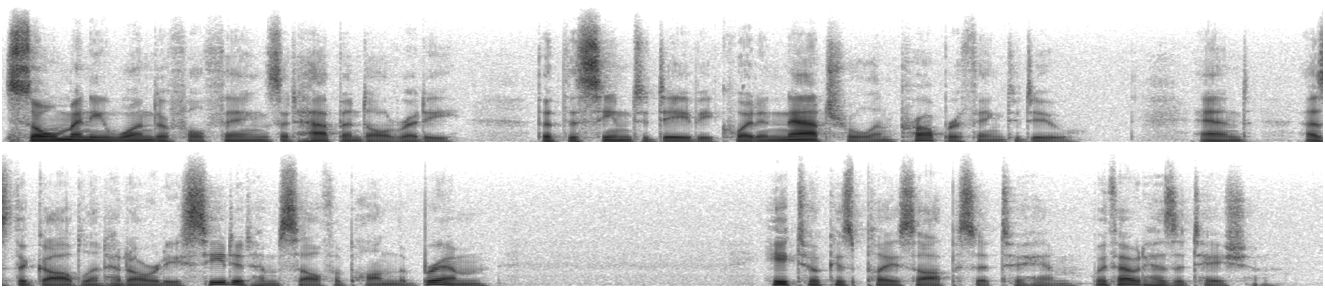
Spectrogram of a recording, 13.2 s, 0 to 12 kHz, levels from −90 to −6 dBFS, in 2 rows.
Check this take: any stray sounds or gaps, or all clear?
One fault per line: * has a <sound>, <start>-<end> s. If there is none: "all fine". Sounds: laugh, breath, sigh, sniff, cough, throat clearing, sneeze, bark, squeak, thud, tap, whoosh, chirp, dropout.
all fine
